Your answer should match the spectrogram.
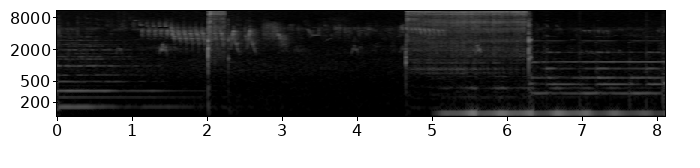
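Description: A spark-gap radio transmitter firing: a harsh crackling buzz lasting about a second and a half, near the middle. It follows a sharp click about two seconds in. Background music with sustained tones runs underneath and comes back with a low pulsing note after the crackle.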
